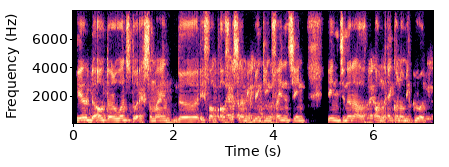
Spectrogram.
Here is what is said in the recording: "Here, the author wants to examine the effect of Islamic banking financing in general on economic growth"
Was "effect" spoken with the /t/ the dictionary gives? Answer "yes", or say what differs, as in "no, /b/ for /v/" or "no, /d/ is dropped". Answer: no, /t/ is dropped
